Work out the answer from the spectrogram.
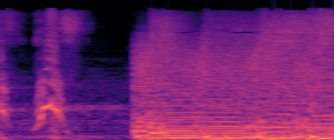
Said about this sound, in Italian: Oggi tutti insieme cercheremo di imparare come fanno per parlare fra di loro gli animali. Come fa il cane?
